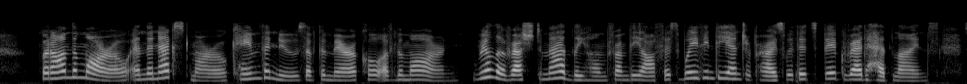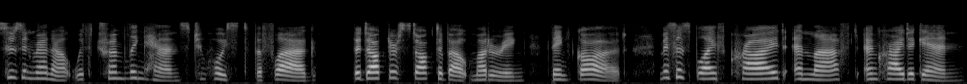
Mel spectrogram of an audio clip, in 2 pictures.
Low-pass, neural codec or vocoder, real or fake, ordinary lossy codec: 7.2 kHz; codec, 16 kHz, 6 kbps, DAC; fake; Opus, 24 kbps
